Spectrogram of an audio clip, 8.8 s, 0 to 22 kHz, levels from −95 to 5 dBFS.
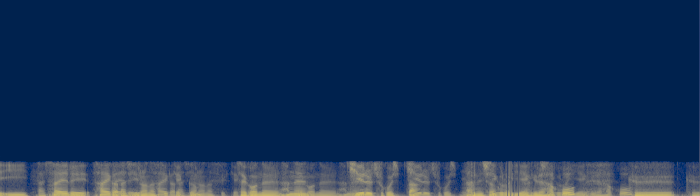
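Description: A second copy of the signal is most likely being mixed back in through a slower capture path, so this speech recording carries a doubled audio track throughout. The duplicate trails the original by roughly 0.7 s and sits about 10 dB lower. It is full-band and dry, with no decay or room colour, so it sounds like an out-of-step repeat under the speech rather than an echo from the space. Between 6.34 and 6.5 s, packet loss filled with silence punches holes in the audio. About 80 ms of signal is missing, scattered across a 160 ms stretch. The longest single gap is 20 ms, which points to four lost 20 ms packets. Each hole is dead silence with hard edges, so that short stretch sounds chopped. The G.711 telephone coding underneath holds the band below 4 kHz, as that format does.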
